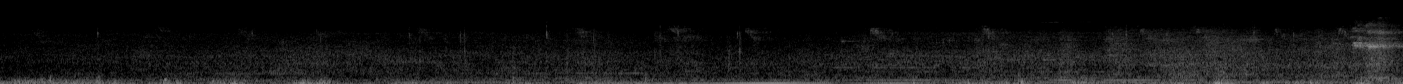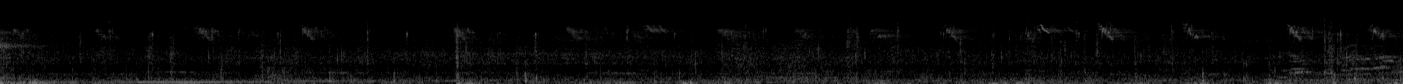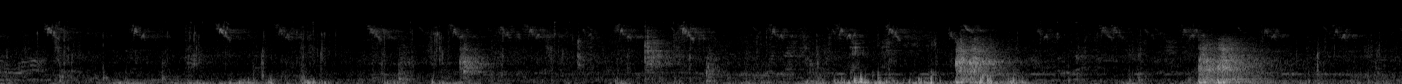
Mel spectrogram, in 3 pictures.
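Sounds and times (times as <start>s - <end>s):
footsteps on pavement: 0.2s - 42.0s.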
